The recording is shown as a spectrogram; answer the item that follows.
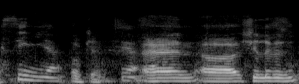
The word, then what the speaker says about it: Aksinya: Aksinya. Aksinya. Is that same as Ksenia? Not Aksinya is different. Aksinya.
